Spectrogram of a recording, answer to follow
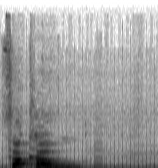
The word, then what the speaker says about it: whakau: Whakau. So I've had to write it as whakau. I've had to write it like that just to show where we change vowel.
